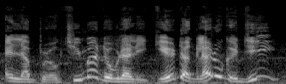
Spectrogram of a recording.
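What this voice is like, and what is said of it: Homer Simpson impression. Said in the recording (Spanish): “Es muy buena la imitación de Homero”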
